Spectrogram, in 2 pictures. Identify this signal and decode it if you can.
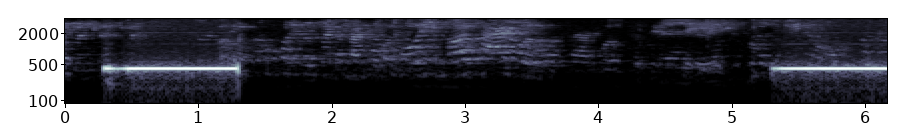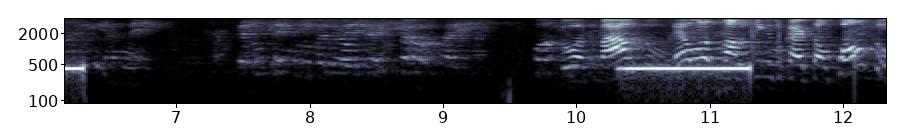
Ringback tone (Europe, 425 Hz), with speech.
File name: out- -2013- - - .746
